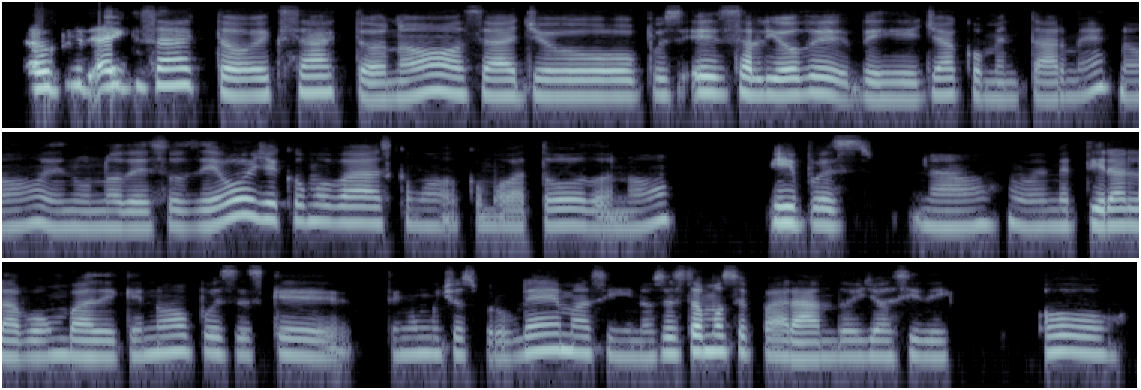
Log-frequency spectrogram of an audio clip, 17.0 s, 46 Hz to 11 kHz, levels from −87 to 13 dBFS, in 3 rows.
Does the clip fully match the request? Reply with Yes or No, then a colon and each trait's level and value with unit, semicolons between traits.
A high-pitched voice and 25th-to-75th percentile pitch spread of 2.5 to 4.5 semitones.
Yes: high, 195 Hz; average, 2.9 semitones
